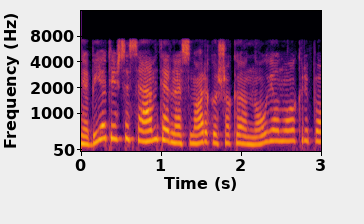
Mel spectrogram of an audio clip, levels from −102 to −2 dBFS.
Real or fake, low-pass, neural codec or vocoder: fake; 7.2 kHz; codec, 16 kHz, 8 kbps, FreqCodec, smaller model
